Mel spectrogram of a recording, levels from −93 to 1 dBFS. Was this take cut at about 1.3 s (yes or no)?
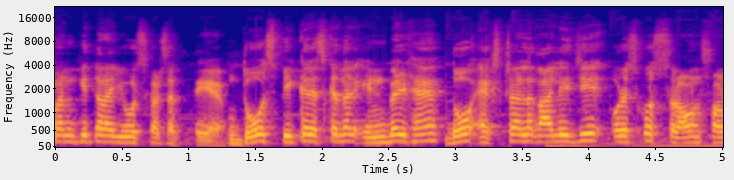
yes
